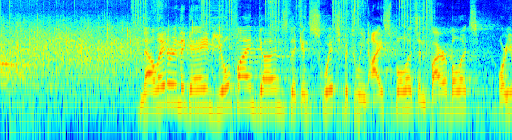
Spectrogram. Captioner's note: applause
